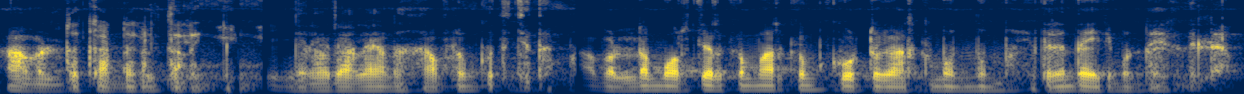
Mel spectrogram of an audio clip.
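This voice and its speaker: Deep-voiced male storyteller, brisk. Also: flat delivery, sharp tone, breathy edge. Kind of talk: scripted short story narration.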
